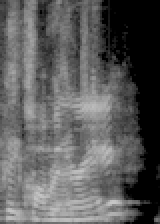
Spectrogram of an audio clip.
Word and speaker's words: Commonry: Commonry. – Commonry. So that's C-O-M-M. How do you spell that? – O-N-R-Y.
